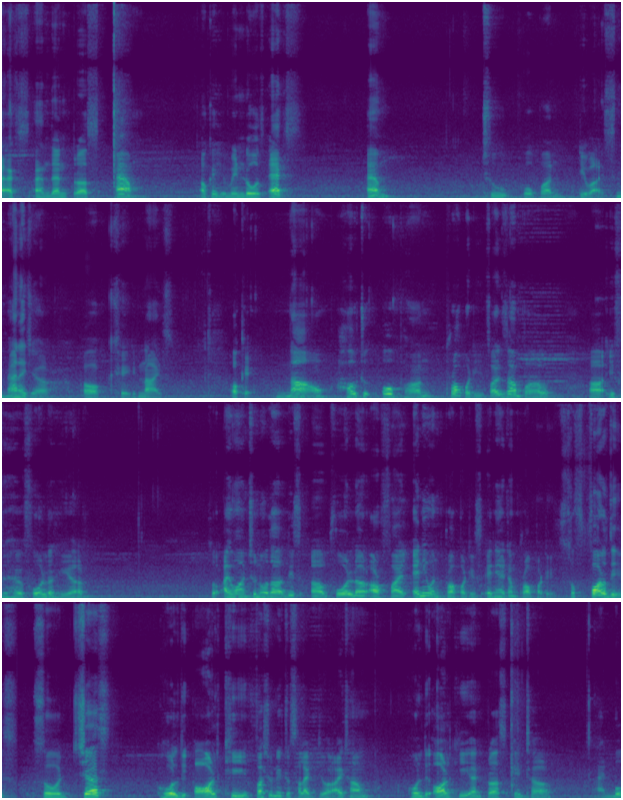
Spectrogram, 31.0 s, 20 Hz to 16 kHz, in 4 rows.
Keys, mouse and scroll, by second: 0.0 m, 9.4 right click, 10.1 click, 12.6 right click, 15.9 click, 23.0 right click, 23.4 click, 28.1 Return.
